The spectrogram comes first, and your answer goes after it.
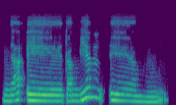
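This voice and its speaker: A woman with a Chilean Spanish accent giving an informal lecture as an instructor, halting as she searches for words and adding frequent tag questions. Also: medium pitch, lively intonation, mellow, no room sound. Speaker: instructor of an inclusive education class.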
